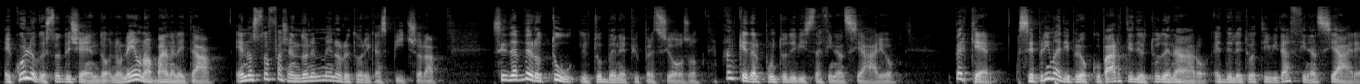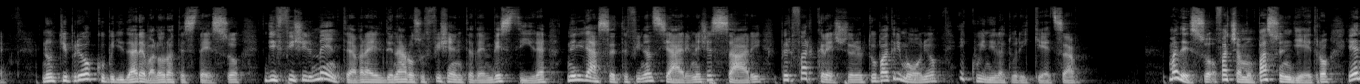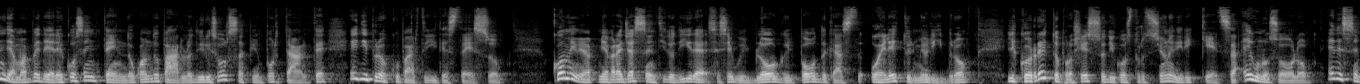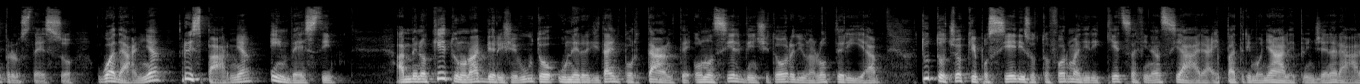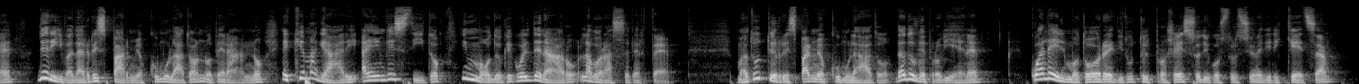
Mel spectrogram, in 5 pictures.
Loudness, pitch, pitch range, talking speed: -20 LUFS, 110 Hz, 100-130 Hz, 180 wpm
